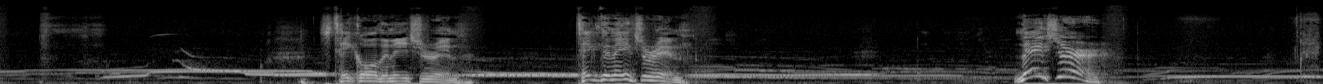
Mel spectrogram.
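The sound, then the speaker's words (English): Four wolves howl together at the moon in long, overlapping wavering tones that rise and fall steadily throughout, while a man's voice speaks over them in short bursts. “But there is four wolves, four distinct wolves howling at the moon.”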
